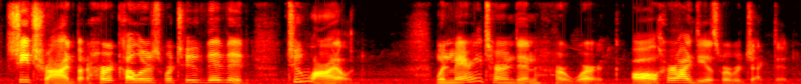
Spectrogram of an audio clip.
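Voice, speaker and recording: A man reads a children's picture book aloud with an expressive, animated delivery. He takes his time, leaving deliberate pauses between short phrases. His mid-pitched voice moves up and down freely, over faint background noise. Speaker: read-aloud storyteller.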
